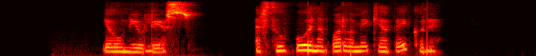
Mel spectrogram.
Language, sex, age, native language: Icelandic, female, 30-39, Icelandic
